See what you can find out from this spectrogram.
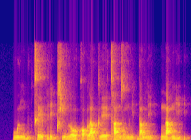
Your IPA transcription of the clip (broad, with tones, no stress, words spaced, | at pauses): wɯ˨˩ŋ bu˥˩k̚tʰeː˧pri˥˩t̚t͡ɕʰi˩˦n loː˥˩kɔ˦˥ʔla˧wkleː˧ tʰa˥˩ndo˩˦mŋi˥˩t̚ ja˩˦wli˦˥t̚ | na˥˩ʔŋi˦˥ʔ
